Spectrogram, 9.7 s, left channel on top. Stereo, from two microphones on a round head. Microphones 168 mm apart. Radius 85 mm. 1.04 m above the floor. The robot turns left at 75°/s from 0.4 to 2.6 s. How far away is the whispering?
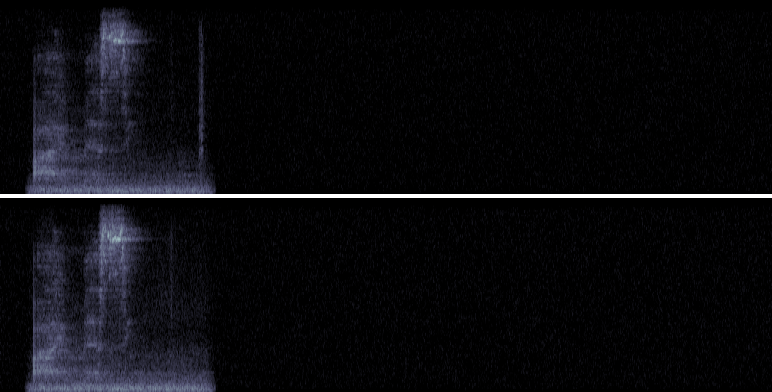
About 2.5 m.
